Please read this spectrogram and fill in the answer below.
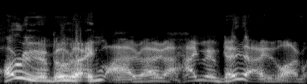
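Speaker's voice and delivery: loud, distorted mock voice; booming put-on creepy voice; Ewar impression. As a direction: mimic a creepy modulated voice, overdone. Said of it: "What kind of voice is that?".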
